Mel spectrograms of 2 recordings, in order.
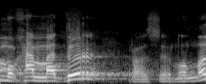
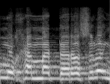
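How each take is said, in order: First: The name ends with the sound -ur. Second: The name ends with the sound -ar. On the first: The speaker calls it right. "sing pakai Rasul Muhammadun" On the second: The speaker calls it wrong. "nggih mboten angsal"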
